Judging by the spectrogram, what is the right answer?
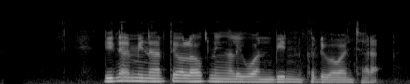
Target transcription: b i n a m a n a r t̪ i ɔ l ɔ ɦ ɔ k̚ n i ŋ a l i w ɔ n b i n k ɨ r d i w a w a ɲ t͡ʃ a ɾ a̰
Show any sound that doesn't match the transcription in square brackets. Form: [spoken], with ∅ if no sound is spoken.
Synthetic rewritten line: [d] i n a m [i] n a r t̪ i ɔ l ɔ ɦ ɔ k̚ n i ŋ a l i w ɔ n b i n k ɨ r d i w a w a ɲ t͡ʃ a ɾ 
